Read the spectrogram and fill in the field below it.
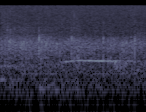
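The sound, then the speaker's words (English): Steady church audience applause for the dads standing up on Father's Day, a dense wash of many hands clapping at an even level, with a faint thin whistle rising briefly above the noise. “Let's give it up for all the dads.”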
